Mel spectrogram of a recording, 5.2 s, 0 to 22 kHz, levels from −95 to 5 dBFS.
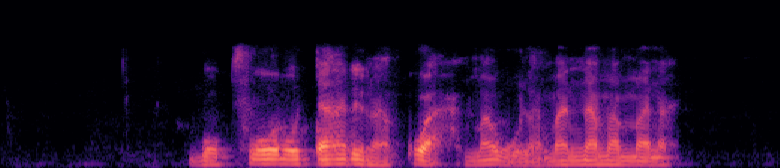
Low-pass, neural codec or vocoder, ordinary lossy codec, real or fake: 7.2 kHz; codec, 24 kHz, 3 kbps, HILCodec; Opus, 32 kbps; fake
